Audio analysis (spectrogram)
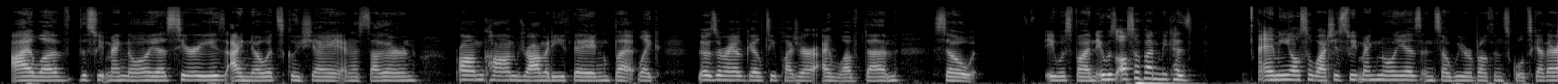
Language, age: English, 10-29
